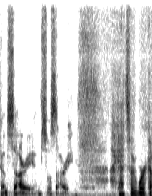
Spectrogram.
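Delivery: tiny unvoiced whisper, fading away; sheepish, barely audible apology. Real, not acted. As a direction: whisper sorry after an outburst. Hushed apology after yelling too much.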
